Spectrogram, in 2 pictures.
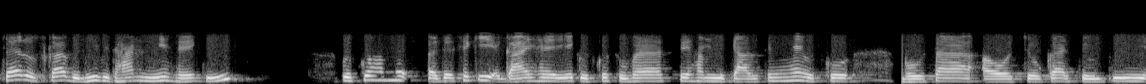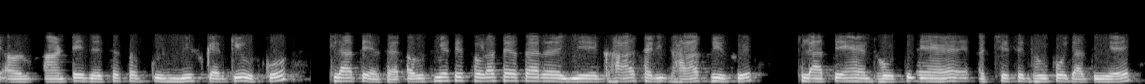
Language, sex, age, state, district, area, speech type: Hindi, male, 18-30, Uttar Pradesh, Jaunpur, rural, conversation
